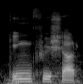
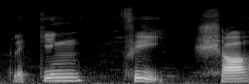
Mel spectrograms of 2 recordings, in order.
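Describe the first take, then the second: First: Said in the usual way. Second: কিংফিশার drawn out very slowly, syllable by syllable with a rise; slow demo pronunciation. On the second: Shown as a demonstration. Teacher showing pupils how কিংফিশার is said, very slowly. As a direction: stretch কিংফিশার out slowly for learners. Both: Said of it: "কিংফিশার উচ্চারণটা আসলো".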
